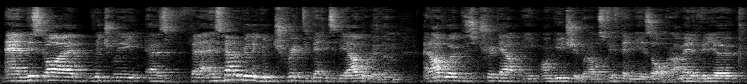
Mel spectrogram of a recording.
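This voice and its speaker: A man's voice: mid-range voice, brisk, a little mellow. A young man tells his side of the story in a casual interview, rambling and swearing freely. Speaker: interview guest. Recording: very echoey room from far off.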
